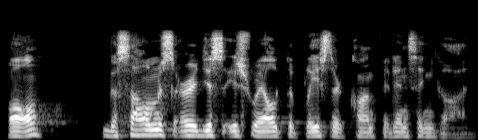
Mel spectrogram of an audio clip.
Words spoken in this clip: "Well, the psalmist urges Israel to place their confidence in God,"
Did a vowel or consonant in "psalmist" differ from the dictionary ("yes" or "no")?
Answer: yes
